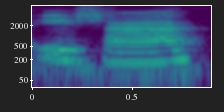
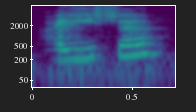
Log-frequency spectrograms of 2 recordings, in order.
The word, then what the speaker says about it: Aisha: i agree with with asia is that the correct pronunciation of your name aisha aisha i'm so sorry i've been saying it wrong the whole time and i was like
